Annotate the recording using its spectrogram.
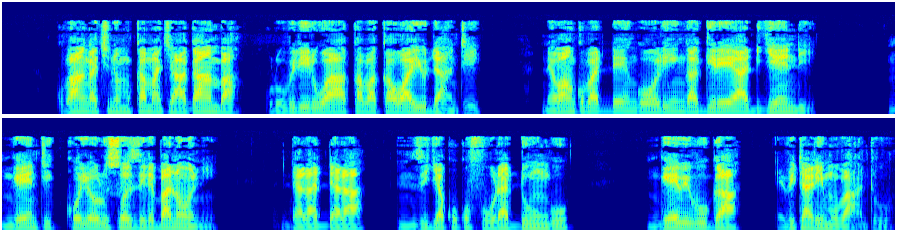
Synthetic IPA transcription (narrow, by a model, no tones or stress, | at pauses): kuβaːŋɡacino̞mukamacaːɡaːmba | kuluβiɾiɾwakaβakawajudaːnti | newaːŋkuβadːe̞ŋɡoːliŋɡaɡiɾejadiɟe̞ːndḭ | ŋɡe̞ːntikʰːo̞jo̞ːluso̞zile̞bano̞ːnḭ | dːaladːala | nziɟakukufuːladːuːŋɡu | ŋɡe̞ːβiβuɡa | e̞βitalimuβa̰ːntṵ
